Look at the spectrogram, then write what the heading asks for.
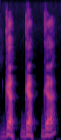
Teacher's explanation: if you add vocal cords to that kappa, becomes g. That's voiced.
